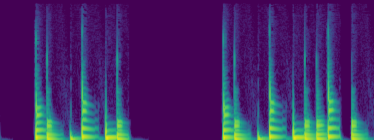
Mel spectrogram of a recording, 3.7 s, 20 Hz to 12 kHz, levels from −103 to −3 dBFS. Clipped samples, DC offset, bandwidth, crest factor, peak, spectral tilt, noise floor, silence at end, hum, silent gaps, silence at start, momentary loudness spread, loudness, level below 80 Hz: under 0.1%; under 0.1%; 6 kHz; 16 dB; -2 dBFS; -10.5 dB/octave; under -90 dBFS; 0.1 s; none; 1.48-2.21 s; 0.35 s; 5 LU; -19 LUFS; -24 dBFS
